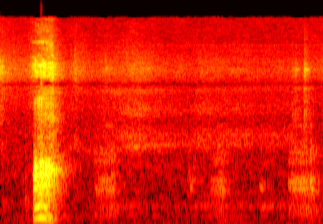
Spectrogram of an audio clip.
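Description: A person's short vocal yelp, about a quarter of a second in, followed by faint room sound.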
